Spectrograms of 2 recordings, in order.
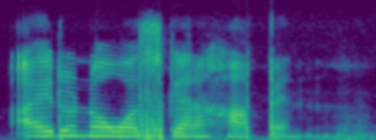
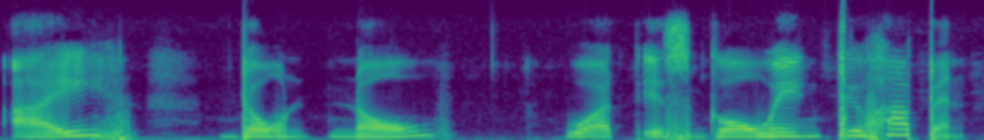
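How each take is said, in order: First: The words are contracted and reduced, like slang. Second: Each word is said fully and separately. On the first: The speaker calls it wrong. "instead of saying that word" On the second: The speaker calls it right. "you articulate the slang words in their formal shape"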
